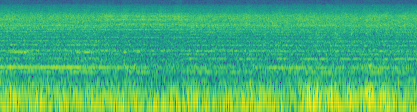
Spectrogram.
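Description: A train hums and rumbles steadily as it rolls along its track.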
